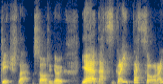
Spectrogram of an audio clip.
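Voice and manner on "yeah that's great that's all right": put-on Sheffield English accent. Recalling how he dropped his first way of talking, in a put-on Sheffield accent. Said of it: "imitate a Sheffield accent".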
